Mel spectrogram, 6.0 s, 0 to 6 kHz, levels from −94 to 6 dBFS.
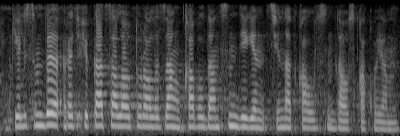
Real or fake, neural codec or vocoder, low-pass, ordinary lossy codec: real; none; 5.4 kHz; none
